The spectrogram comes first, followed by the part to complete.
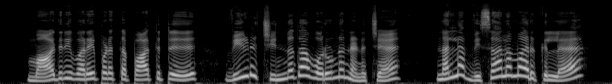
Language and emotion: Tamil, surprised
